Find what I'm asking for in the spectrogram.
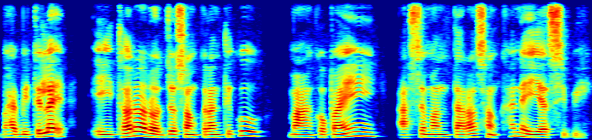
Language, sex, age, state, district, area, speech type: Odia, female, 45-60, Odisha, Cuttack, urban, spontaneous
